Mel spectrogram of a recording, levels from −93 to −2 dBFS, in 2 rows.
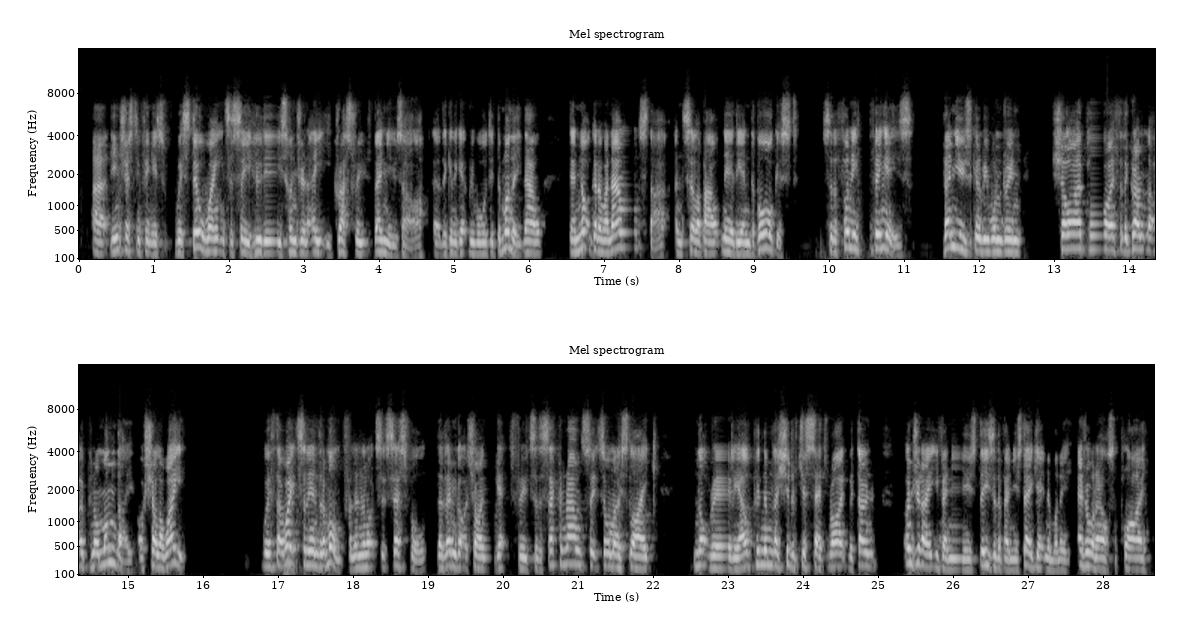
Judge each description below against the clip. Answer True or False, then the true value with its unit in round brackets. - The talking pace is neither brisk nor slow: False (250 wpm)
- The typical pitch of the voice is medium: True (180 Hz)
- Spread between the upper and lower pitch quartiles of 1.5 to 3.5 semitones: False (4.8 semitones)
